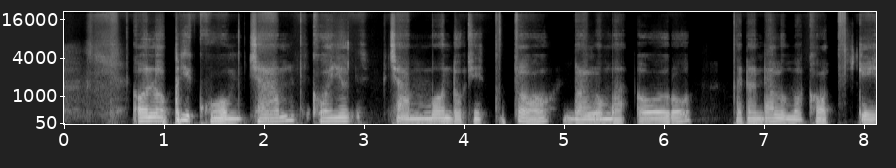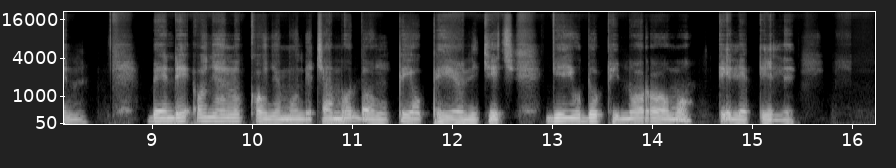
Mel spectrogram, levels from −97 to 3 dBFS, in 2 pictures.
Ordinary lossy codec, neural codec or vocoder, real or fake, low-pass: none; codec, 44.1 kHz, 2.6 kbps, DAC; fake; none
